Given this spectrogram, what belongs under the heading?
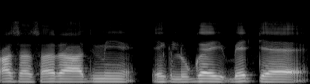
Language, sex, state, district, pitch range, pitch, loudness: Marwari, male, Rajasthan, Nagaur, 125-135 Hz, 130 Hz, -23 LUFS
